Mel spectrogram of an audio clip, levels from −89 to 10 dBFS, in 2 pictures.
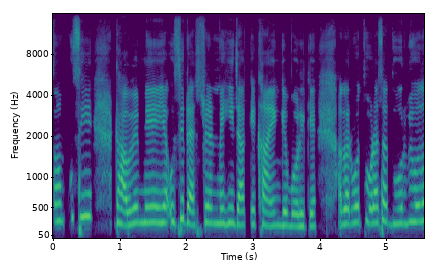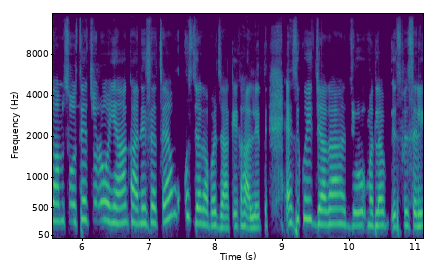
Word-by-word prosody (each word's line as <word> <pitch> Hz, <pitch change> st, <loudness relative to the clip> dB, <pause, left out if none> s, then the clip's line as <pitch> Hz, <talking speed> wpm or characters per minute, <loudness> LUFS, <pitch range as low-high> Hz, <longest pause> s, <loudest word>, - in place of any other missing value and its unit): तो 280 Hz, -, -1 dB
हम 285 Hz, -, -1 dB
उसी 360 Hz, +2 st, +2 dB, 0.4 s
ढाबे 240 Hz, +1 st, +4 dB
में 260 Hz, 0 st, +2 dB
या 260 Hz, 0 st, +3 dB
उसी 275 Hz, +5 st, 0 dB
रेस्टोरेंट 255 Hz, +2 st, +1 dB
में 245 Hz, -, +1 dB
ही 250 Hz, +1 st, 0 dB
जा 230 Hz, -2 st, +3 dB
के 235 Hz, -, -1 dB
खाएँगे 215 Hz, -1 st, +1 dB
बोल 200 Hz, -1 st, 0 dB
के। 205 Hz, 0 st, -1 dB, 0.3 s
अगर 245 Hz, 0 st, +2 dB
वो 260 Hz, +1 st, +2 dB
थोड़ा-सा 255 Hz, +2 st, +1 dB
दूर 240 Hz, 0 st, -4 dB
भी 265 Hz, -, -4 dB
हो 275 Hz, 0 st, +2 dB
तो 290 Hz, -, +3 dB
हम 285 Hz, 0 st, +1 dB
सोचते 280 Hz, +1 st, -3 dB
हैं 310 Hz, -, +2 dB
चलो 295 Hz, +1 st, -1 dB
यहाँ 260 Hz, 0 st, +1 dB
खाने 250 Hz, -2 st, +2 dB
से 260 Hz, -, 0 dB
अच्छा 255 Hz, +3 st, -1 dB
है 315 Hz, -, +4 dB
हम 380 Hz, +3 st, -2 dB
उस 360 Hz, -6 st, -2 dB
जगह 245 Hz, -3 st, +2 dB
पर 215 Hz, 0 st, +1 dB
जाके 180 Hz, +1 st, -1 dB
खा 210 Hz, -2 st, +2 dB
लेते 180 Hz, +1 st, -1 dB
हैं। 235 Hz, -, -2 dB
ऐसी 255 Hz, -, -1 dB
कोई 320 Hz, -1 st, +2 dB
जगह 240 Hz, +1 st, +2 dB
जो 215 Hz, +1 st, 0 dB
मतलब 215 Hz, 0 st, 0 dB
स्पेशली 205 Hz, -1 st, -1 dB
245 Hz, 245 wpm, -22 LUFS, 220-270 Hz, 0.4 s, ढाबे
